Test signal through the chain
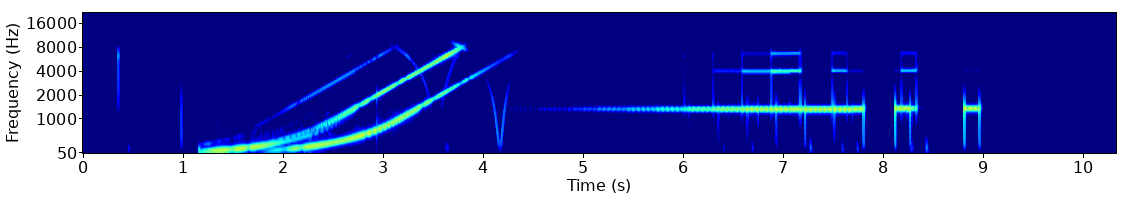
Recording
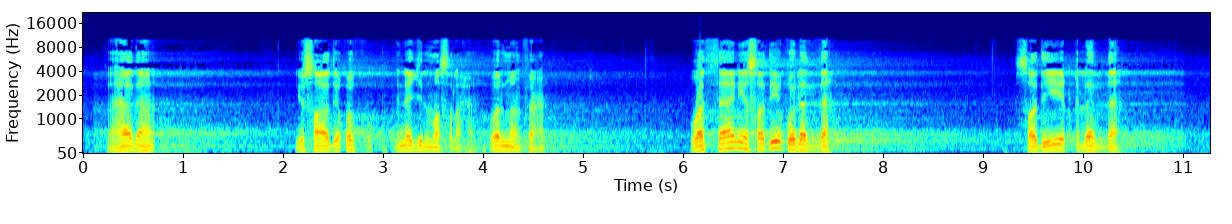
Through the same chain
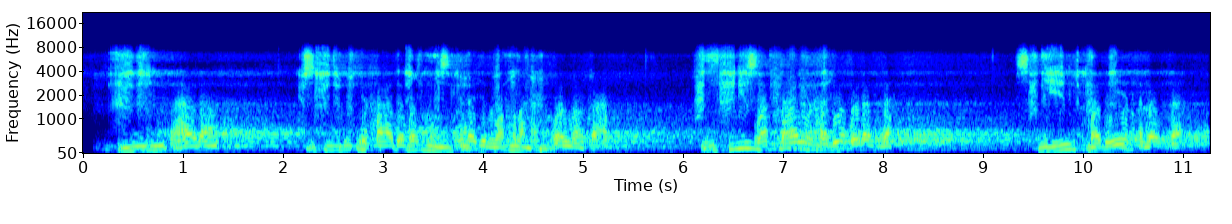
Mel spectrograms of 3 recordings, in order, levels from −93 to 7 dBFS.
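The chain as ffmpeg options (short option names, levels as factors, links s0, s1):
-filter_complex "[0:a]aresample=16000,asoftclip=type=tanh:threshold=0.106,aresample=44100,lowshelf=f=110:g=-2.5,flanger=delay=5.6:depth=8.4:regen=9:speed=0.92:shape=triangular,highpass=80,acrossover=split=230|1800[s0][s1][s2];[s0]adelay=100[s3];[s1]adelay=630[s4];[s3][s4][s2]amix=inputs=3:normalize=0,acrossover=split=120|2100[s5][s6][s7];[s5]acrusher=bits=3:mix=0:aa=0.5[s8];[s8][s6][s7]amix=inputs=3:normalize=0,acompressor=threshold=0.0224:ratio=16,equalizer=f=6200:w=7.5:g=10.5,volume=0.794" -ar 48000 -c:a libopus -b:a 48k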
